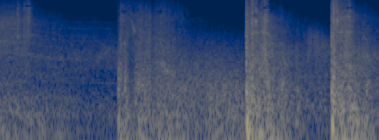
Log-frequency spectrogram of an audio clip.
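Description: Sniper rifle fire in Fortnite, with three sharp, loud shots spaced about a second apart, each followed by a ringing tail over a noisy game background.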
